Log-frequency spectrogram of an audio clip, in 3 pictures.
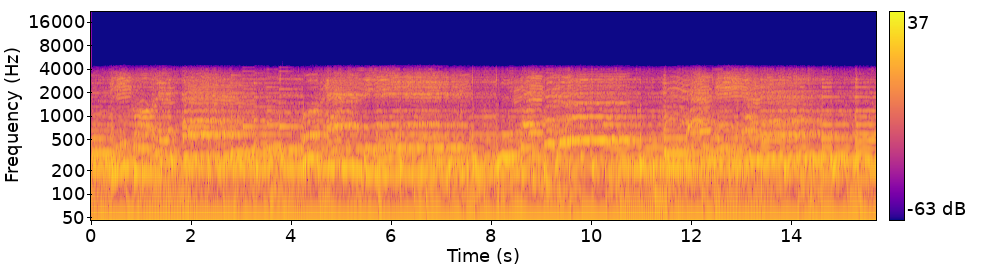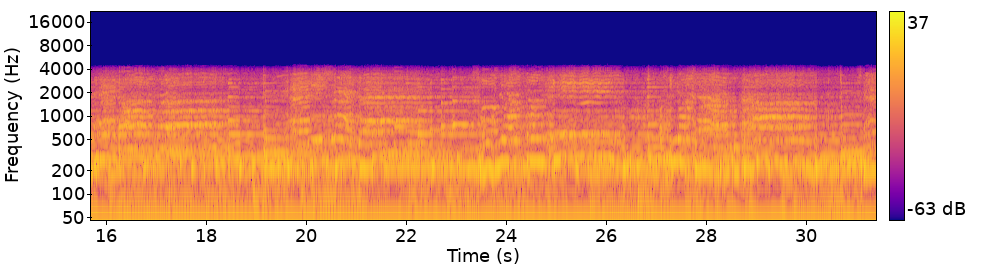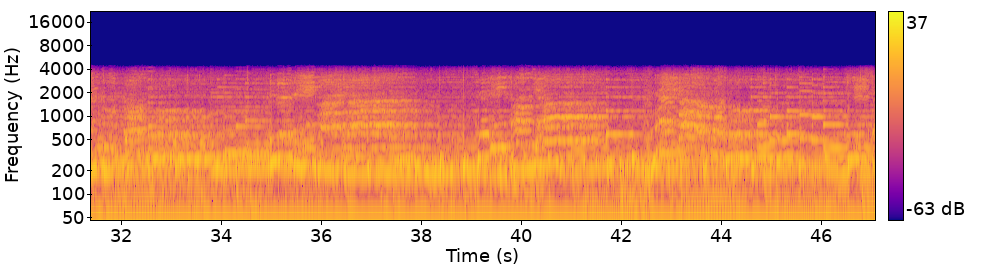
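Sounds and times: group singing worship song: 0.0 - 47.0
woman singing into a microphone: 8.1 - 11.0.

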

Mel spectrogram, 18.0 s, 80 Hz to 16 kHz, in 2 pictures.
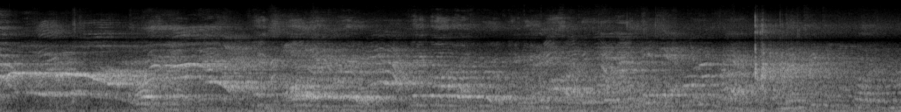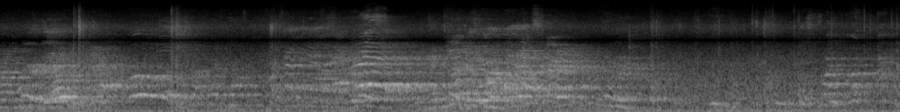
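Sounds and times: children and adults calling: 0.0 - 7.5.

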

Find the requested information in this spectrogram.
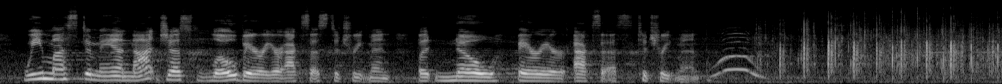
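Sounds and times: small crowd applauding: 7.5 - 10.0.

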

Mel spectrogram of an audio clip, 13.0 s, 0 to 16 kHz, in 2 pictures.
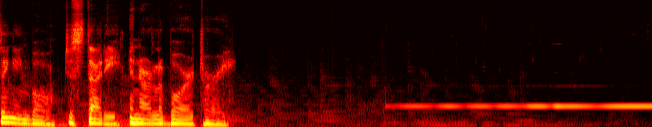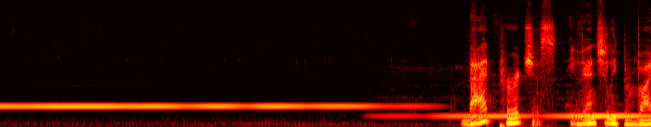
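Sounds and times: crystal singing bowl tone: 3.9 - 13.0.

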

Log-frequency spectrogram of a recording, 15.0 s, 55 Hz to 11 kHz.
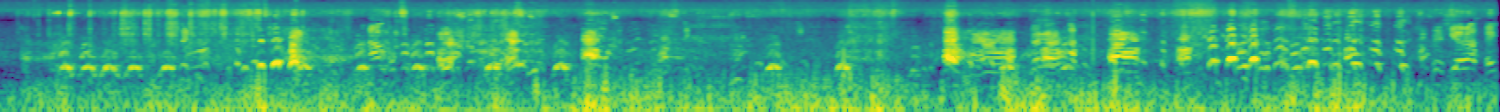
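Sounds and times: wind rumble on microphone: 0.0 - 15.0
dog barking: 0.5 - 2.2, 2.8 - 6.9, 7.6 - 8.6, 9.2 - 9.8, 10.5 - 12.0.

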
